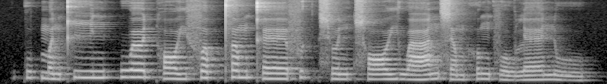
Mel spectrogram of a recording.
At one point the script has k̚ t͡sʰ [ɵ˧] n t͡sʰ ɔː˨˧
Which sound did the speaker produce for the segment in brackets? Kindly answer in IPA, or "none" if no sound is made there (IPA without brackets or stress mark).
ɵ˨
